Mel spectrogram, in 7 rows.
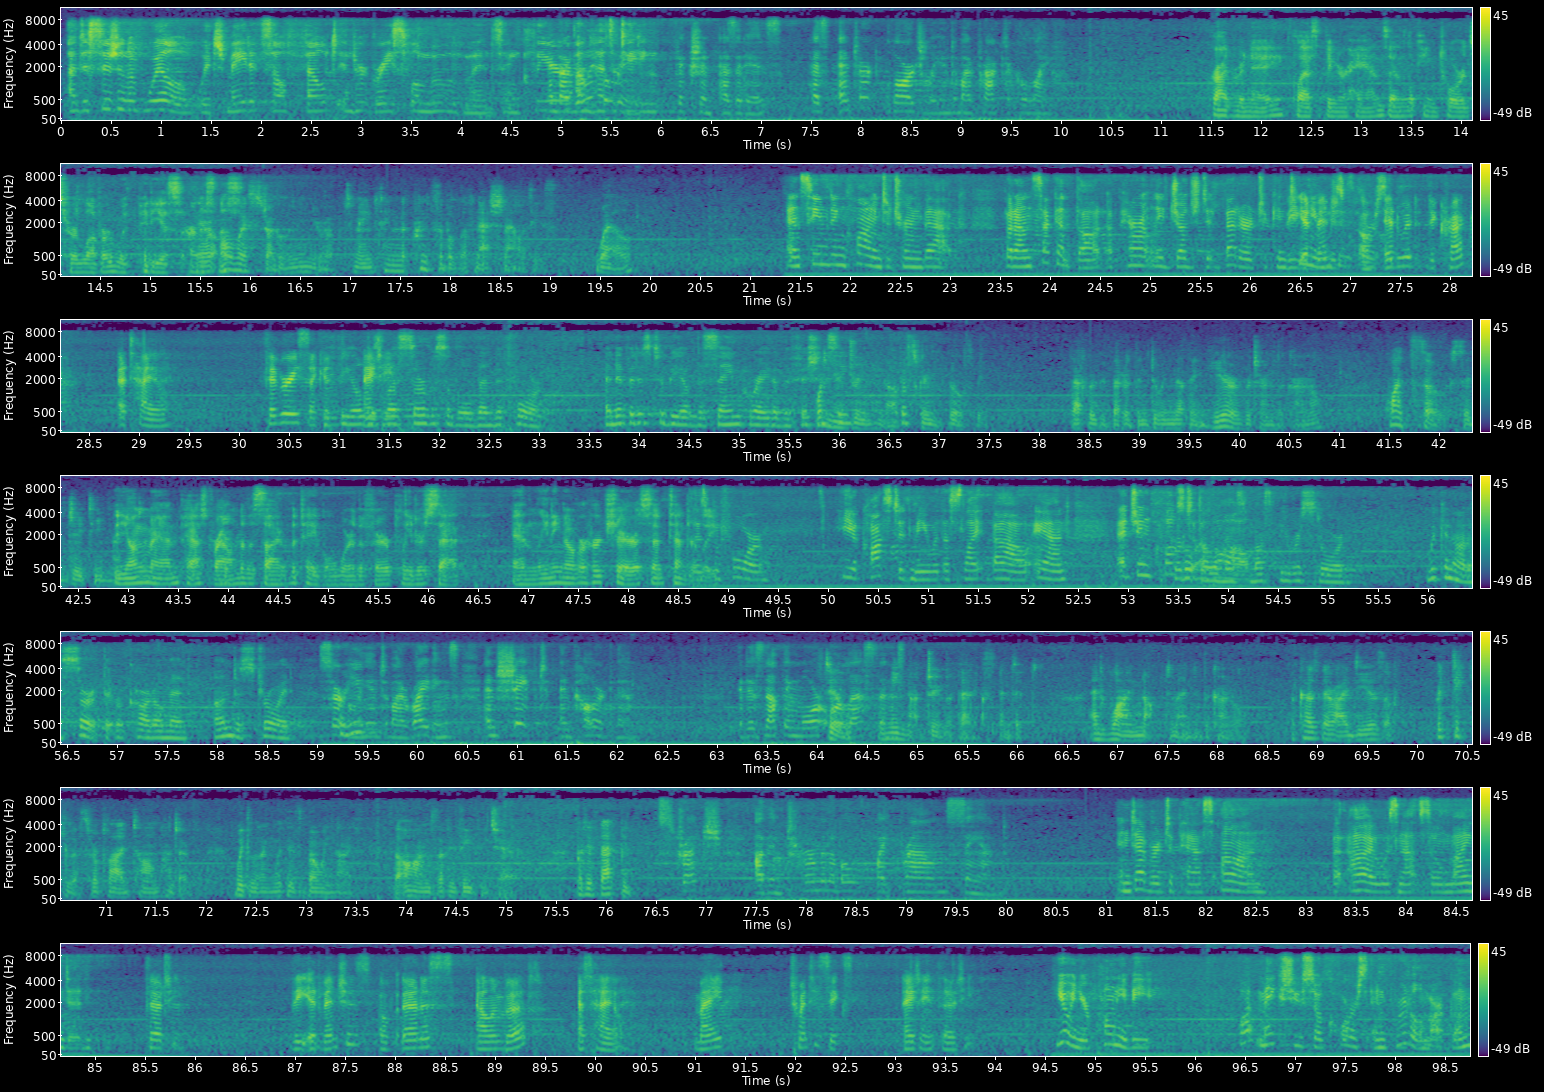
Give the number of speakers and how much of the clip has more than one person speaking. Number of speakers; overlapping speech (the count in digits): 7, about 9%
